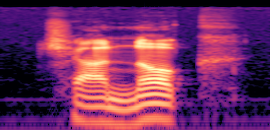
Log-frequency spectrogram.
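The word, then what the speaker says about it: Chanok (חנוך): Su nombre, que en hebreo se pronuncia Chanok, significa iniciado o dedicado, que es la misma raíz para Chanukha o Hanukkah, la fiesta de la dedicación.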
